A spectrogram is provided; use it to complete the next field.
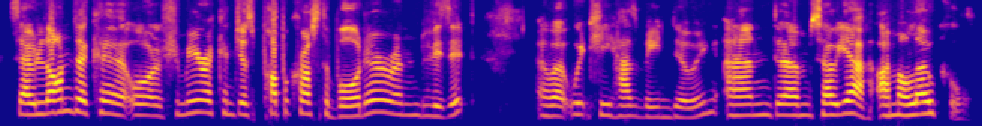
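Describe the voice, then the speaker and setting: At a moderate pace, a woman with an English accent uses a fairly high pitch and fairly even intonation, in a dry, close sound with no echo and a quiet background. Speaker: spiritual channel and healer. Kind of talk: casual interview chat.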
